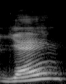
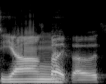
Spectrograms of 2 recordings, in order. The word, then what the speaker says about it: Yang: there foreign all right is it yang is it young it's young i've i've been saying it wrong my whole life there's always the remake for four that's young yeah young okay young like a long like you know a like a british yang young young okay just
